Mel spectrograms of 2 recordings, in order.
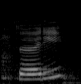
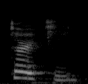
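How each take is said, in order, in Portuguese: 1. O "th" é um som suave, tipo um chiado. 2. O "th" é dito como um "t". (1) "thirty no inglês americano teria um som de S, Z" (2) "no inglês irlandês eles pronunciam thirty"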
